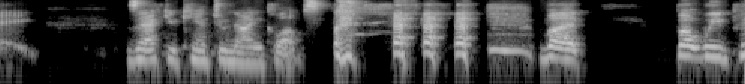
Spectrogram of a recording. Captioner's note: laughing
